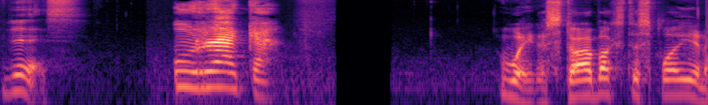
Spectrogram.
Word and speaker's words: Urraca: Louis was supposed to marry her sister, but her name, Google Translates tells us, is pronounced like this. Urraca.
